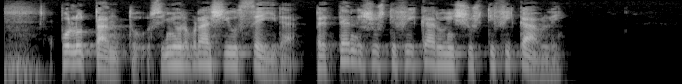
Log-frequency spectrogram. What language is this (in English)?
Galician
